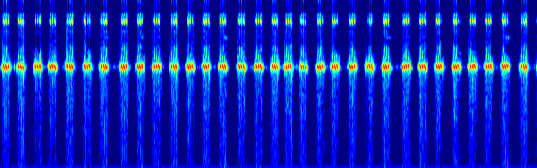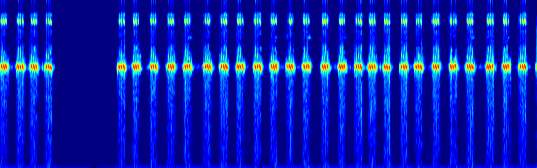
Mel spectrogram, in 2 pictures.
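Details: A cricket chirps loudly in an unbroken string of crisp, high, ringing pulses at about four per second, stopping for roughly a second midway, then carrying on at the same pace.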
